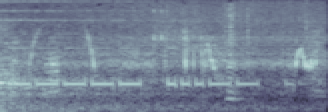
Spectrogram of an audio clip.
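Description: Synthesized title-sequence sound effects: an irregular run of electronic beeps at one pitch for about a second and a half, with short high chirps over them, the last and loudest near the end.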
